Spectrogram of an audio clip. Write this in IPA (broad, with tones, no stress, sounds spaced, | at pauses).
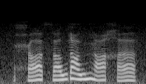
ħ ɒ˩˧˩ θ ɒ˨˦ w ɾ ɑ˨˦ w ŋ ɑ˩˧˩ χ ʌ˩˧˩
